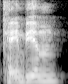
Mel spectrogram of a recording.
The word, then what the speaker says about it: Cambium: Is that Cambium Global Solutions?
